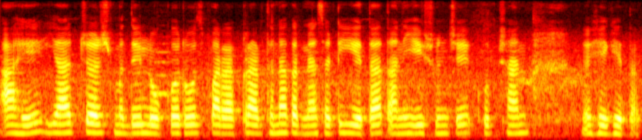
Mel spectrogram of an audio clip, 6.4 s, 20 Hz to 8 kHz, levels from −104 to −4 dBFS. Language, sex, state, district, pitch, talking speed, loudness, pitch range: Marathi, female, Maharashtra, Pune, 175 Hz, 130 wpm, -18 LUFS, 170-185 Hz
